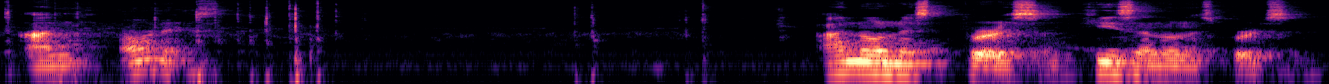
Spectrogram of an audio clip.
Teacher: But if you say this word, honest, you don't pronounce the H. In the word honest, you don't pronounce the H.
